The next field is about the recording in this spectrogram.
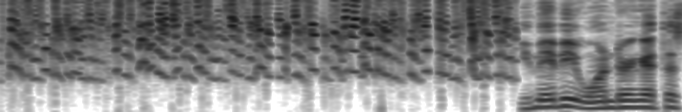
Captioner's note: tape screeching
